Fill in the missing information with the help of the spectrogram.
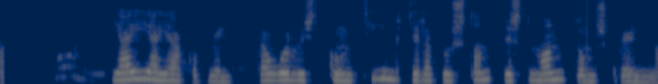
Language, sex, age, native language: Icelandic, male, 18-19, Icelandic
